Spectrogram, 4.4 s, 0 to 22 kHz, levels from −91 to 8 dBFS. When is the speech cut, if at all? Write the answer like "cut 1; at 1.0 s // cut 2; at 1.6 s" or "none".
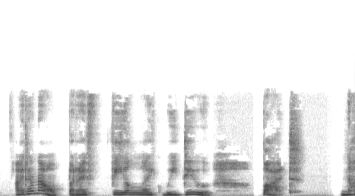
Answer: cut 1; at 3.2 s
